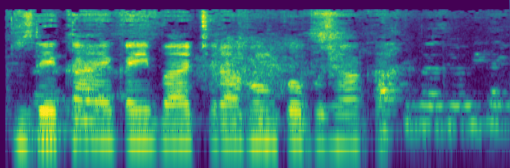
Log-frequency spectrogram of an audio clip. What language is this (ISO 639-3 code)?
urd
